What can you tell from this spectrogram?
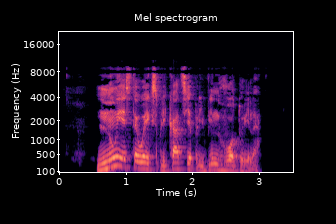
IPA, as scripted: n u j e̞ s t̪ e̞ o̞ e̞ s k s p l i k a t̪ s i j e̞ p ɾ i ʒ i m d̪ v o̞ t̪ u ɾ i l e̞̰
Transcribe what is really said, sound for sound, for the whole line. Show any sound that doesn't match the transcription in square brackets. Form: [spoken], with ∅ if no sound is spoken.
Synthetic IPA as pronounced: n u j e̞ s t̪ e̞ o̞ e̞ [∅] k s p l i k a t̪ s i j e̞ p ɾ i [v] i [n] d̪ v o̞ t̪ u ɾ i l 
